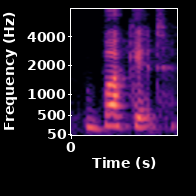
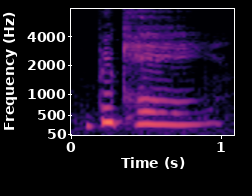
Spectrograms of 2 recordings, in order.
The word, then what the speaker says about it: Bucket: Bucket, says Raymond. It's pronounced bouquet.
